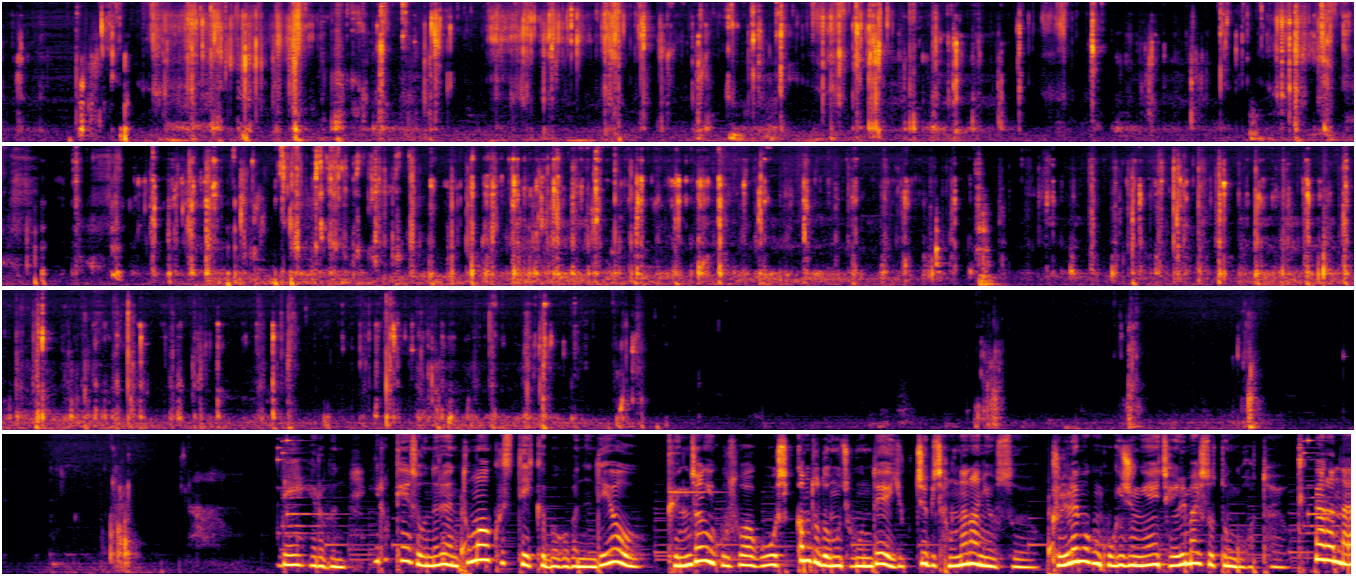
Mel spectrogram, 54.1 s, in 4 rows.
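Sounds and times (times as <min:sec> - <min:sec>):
person biting and chewing meat: 0:00.0 - 0:33.6.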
